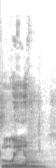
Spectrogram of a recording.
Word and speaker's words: limb: like like this limb or like a tree limb that ends with a silent B.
